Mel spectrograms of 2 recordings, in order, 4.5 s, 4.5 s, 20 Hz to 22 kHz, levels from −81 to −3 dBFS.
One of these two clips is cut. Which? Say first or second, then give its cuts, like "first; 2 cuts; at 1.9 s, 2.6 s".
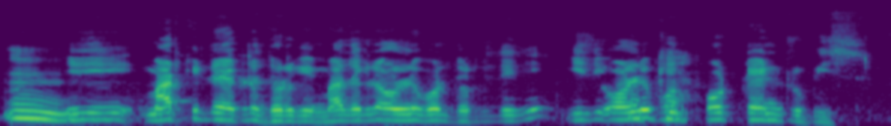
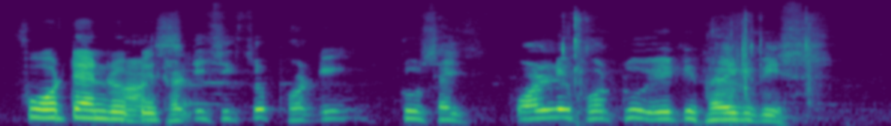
second; 1 cut; at 2.4 s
